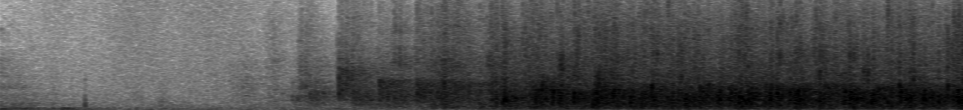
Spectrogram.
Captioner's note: applause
